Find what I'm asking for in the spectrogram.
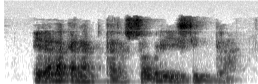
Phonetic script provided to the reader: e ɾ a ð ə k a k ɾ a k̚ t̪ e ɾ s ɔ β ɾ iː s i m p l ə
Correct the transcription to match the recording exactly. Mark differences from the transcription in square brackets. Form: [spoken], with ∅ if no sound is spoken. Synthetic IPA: e ɾ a ð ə k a [∅] ɾ a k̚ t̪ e ɾ s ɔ β ɾ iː s i m p l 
